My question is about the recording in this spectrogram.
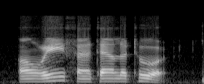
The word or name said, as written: Fantin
